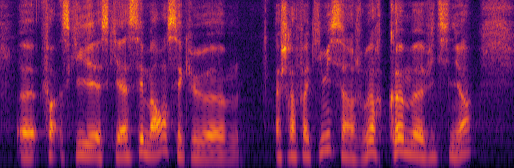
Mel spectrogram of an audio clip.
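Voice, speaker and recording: A man's fairly high voice at a fairly quick pace, with lively intonation. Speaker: podcast host. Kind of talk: casual chat. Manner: loud; halting.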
